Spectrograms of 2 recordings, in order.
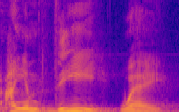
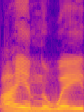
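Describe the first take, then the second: First: "the" said as "thee", soft and slow; slow soft emphasis on the. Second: "am" punched louder and higher; stress on am. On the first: Preacher quoting Jesus, softly stressing "the". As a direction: lean gently on "the", slowly and quietly. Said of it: "He said". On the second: Preacher quoting Jesus, driving home "am". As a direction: hit the word "am" hard and high. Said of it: "He didn't say". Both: Shown as a demonstration.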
